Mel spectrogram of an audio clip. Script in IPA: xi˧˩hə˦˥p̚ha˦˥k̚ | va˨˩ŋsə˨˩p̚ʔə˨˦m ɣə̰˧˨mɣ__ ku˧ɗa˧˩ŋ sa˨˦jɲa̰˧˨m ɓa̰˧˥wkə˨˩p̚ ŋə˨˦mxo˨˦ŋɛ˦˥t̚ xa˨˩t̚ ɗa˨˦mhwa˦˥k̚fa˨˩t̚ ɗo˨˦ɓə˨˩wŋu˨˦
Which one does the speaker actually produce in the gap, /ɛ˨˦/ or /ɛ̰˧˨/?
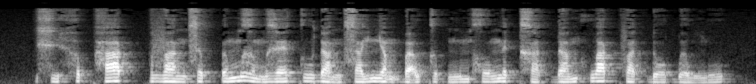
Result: ɛ˨˦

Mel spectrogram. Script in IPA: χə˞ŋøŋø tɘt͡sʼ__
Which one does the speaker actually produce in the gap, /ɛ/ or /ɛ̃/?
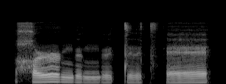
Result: ɛ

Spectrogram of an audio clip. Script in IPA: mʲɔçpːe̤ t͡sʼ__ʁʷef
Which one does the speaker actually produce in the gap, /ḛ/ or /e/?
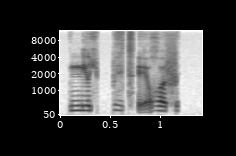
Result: ḛ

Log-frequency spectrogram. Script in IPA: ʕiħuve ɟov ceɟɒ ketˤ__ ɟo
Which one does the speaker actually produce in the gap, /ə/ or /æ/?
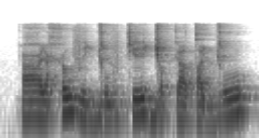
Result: æ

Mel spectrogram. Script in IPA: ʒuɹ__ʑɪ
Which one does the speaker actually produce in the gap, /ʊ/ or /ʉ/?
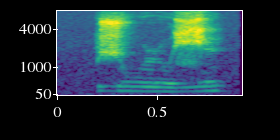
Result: ʊ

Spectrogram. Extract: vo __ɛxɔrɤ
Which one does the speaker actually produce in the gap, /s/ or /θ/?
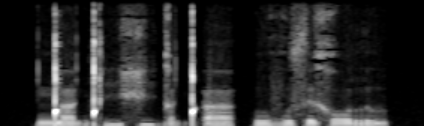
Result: s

